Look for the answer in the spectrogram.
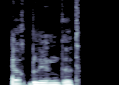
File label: "erblindet", German; adjectives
